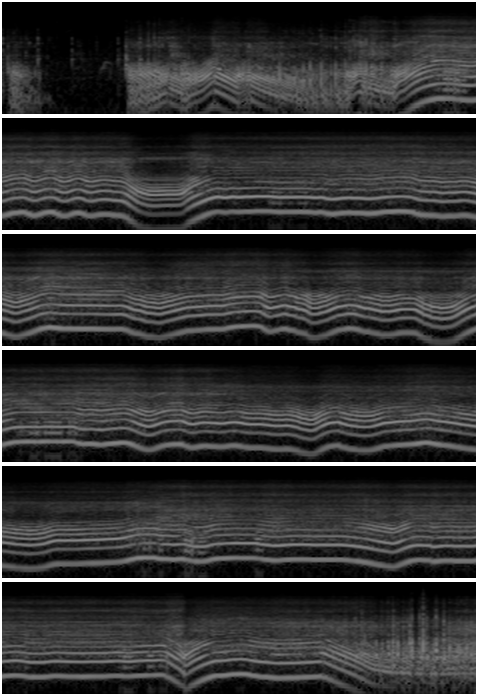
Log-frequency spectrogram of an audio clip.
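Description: Two-stroke chainsaw starting about a second in and cutting through a blue gum (eucalyptus) stem, its engine pitch dipping as the chain bogs in the wood and climbing again as it recovers, many times over. Near the end it settles to a lower, steady speed.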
